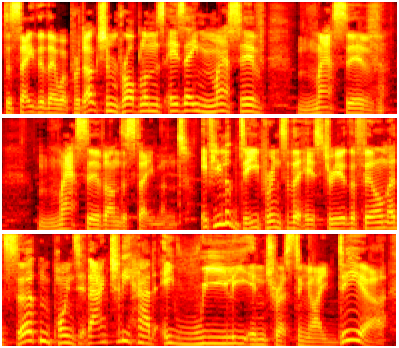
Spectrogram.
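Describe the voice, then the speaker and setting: A man presenting a countdown in a casual, opinionated commentary style, wry and given to mock-dramatic emphasis and drawn-out words. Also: medium pitch, sing-song, a bit bright. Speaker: presenter of a video game movie countdown.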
